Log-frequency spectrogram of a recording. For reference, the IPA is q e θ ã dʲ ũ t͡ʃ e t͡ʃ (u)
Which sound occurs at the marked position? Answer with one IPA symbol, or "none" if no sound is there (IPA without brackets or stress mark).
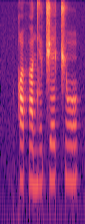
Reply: ũ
